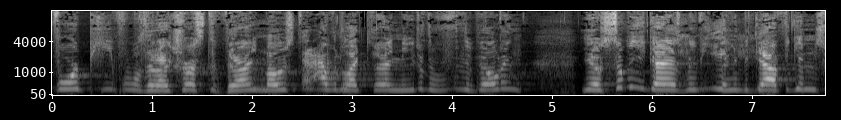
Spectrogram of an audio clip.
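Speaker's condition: Cerebral palsy; congenital

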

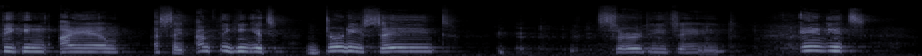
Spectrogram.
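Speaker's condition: Aphasia after stroke; could not talk, read or write at first, friend helped with talking, hard to memorize, halting telegraphic sentences

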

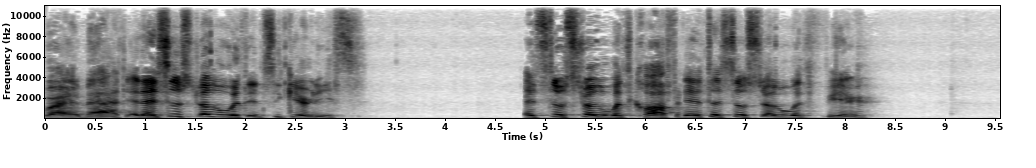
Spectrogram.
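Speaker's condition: Torsion dystonia; vocal cords twist with torso

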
